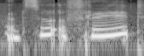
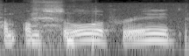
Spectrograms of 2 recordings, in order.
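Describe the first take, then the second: First: Much higher, dainty Scottish voice; delicate Scottish accent. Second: Slower, lightly raised Scottish voice; Scottish accent echo. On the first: Demoing the Scottish accent he finds cute, much higher. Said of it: "I can't even do it". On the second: Co-host copying the Scottish accent demo, milder and slower. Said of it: "Oh, that's nice". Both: Shown as a demonstration.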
